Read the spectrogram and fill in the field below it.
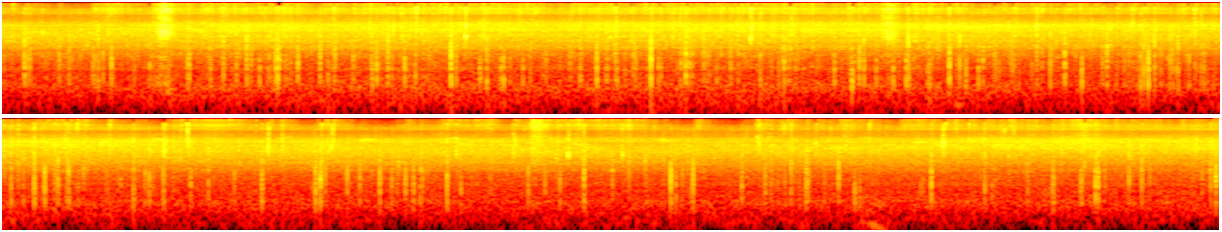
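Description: Steady, dense heavy rain pattering on a surface in mountain forest, loud and continuous throughout, with occasional heavier drips standing out.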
